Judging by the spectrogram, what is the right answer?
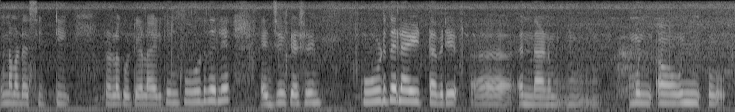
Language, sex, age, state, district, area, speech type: Malayalam, female, 18-30, Kerala, Thiruvananthapuram, rural, spontaneous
